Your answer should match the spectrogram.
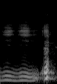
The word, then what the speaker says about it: Guigui: I'm gonna say it like how we say it at home. Guigui.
